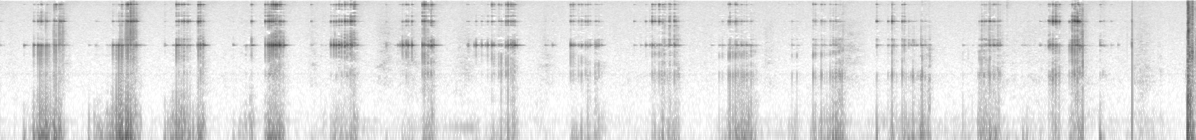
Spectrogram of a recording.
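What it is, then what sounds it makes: Cut glass tumbler being tapped. Fingertips and nails tap and clink an empty, hollow, faceted crystal-style cut glass tumbler in irregular bursts. Each tap gives a soft low thud with a short, bright glassy ring, and the clinks fade quickly between quiet gaps.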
